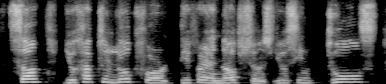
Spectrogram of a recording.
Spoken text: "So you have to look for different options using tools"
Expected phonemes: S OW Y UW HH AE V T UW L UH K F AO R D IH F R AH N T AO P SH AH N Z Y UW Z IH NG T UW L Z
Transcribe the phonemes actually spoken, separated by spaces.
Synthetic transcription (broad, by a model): S OW Y UW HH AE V T UW L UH K F AO R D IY F R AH N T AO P SH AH N S Y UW S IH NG T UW L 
